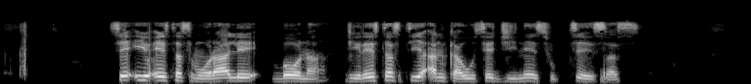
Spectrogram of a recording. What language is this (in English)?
Esperanto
